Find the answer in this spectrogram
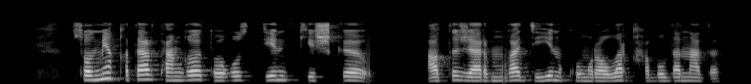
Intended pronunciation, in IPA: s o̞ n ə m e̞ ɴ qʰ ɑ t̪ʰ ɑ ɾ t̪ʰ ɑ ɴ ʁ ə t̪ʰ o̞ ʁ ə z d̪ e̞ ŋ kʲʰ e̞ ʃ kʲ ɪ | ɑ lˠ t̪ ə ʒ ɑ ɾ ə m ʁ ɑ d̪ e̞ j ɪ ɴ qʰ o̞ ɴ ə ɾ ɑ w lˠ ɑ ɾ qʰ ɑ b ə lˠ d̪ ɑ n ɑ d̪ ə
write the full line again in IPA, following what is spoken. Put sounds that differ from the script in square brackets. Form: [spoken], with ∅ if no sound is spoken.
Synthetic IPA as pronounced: s o̞ n ə m e̞ ɴ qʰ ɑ [t̪] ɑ ɾ t̪ʰ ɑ ɴ ʁ ə t̪ʰ o̞ ʁ ə z d̪ e̞ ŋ kʲʰ e̞ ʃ kʲ ɪ | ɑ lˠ t̪ ə ʒ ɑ ɾ ə m ʁ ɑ d̪ e̞ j ɪ ɴ qʰ o̞ ɴ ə ɾ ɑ w lˠ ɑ ɾ qʰ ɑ b ə lˠ d̪ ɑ n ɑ d̪ ə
